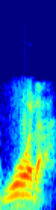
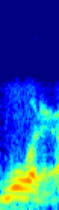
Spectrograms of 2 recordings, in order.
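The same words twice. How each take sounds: First: Water ends without an R, Australian style. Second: Water ends with a clear American-style R.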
